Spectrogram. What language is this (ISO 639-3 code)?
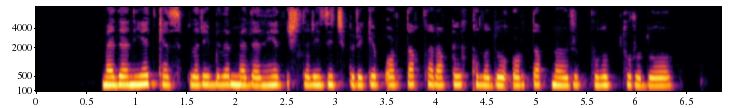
uig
